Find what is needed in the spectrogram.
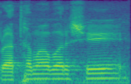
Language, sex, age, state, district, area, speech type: Sanskrit, male, 18-30, Karnataka, Uttara Kannada, urban, spontaneous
